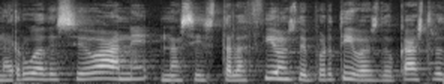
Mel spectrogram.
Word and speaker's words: Seoane: co nome da vila, chamada Seoane (pronunciada Soane pola maioría dos veciños), que vén do sintagma latino SANCTU IOHANNE, en referencia a san Xoán o Bautista.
